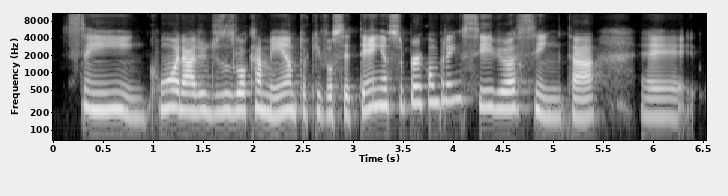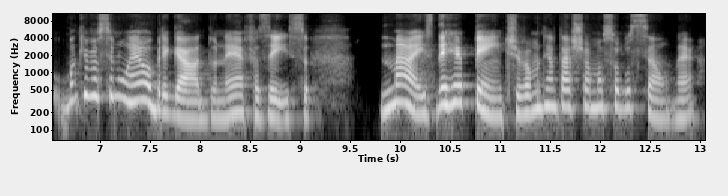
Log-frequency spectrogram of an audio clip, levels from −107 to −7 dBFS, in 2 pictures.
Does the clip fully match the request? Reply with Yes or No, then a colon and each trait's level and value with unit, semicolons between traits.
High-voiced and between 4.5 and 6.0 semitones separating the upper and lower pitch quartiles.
Yes: high, 225 Hz; wide, 5.5 semitones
